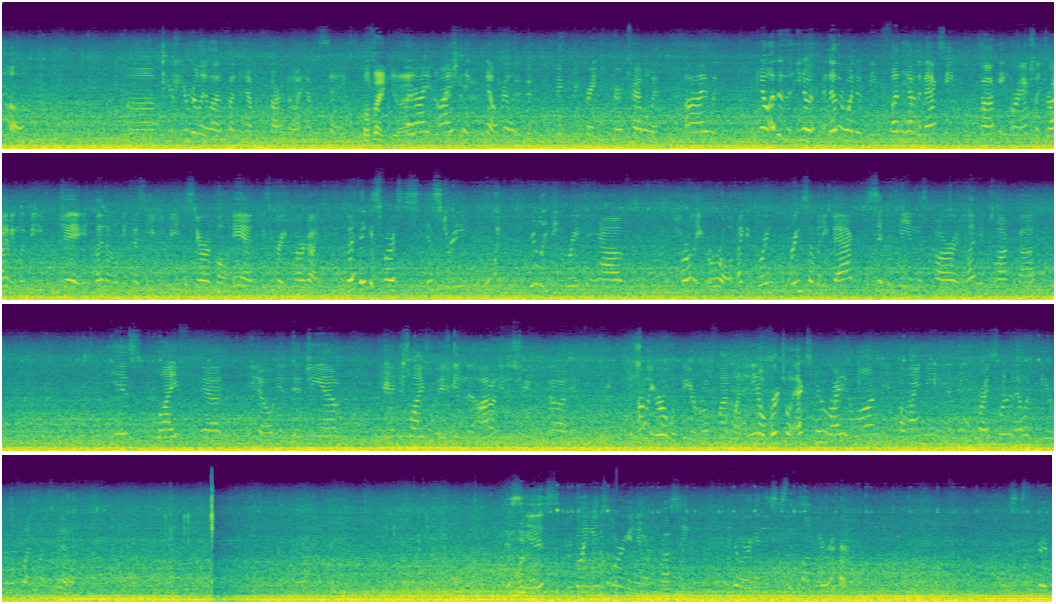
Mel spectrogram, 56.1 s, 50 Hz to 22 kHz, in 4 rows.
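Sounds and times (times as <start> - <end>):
car engine and road drone: 0.0 - 56.0
indistinct voices talking: 0.0 - 56.0.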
